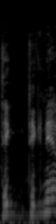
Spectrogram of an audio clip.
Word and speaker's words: Digne: Then I've got that guy from Everton, Dignia. I don't know. how to pronounce it. Look at Dean. Digne.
